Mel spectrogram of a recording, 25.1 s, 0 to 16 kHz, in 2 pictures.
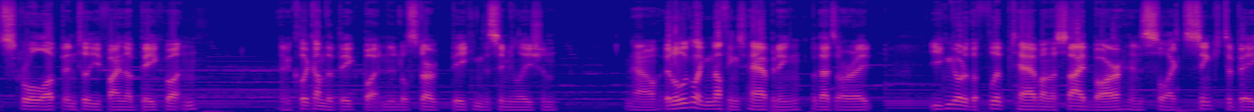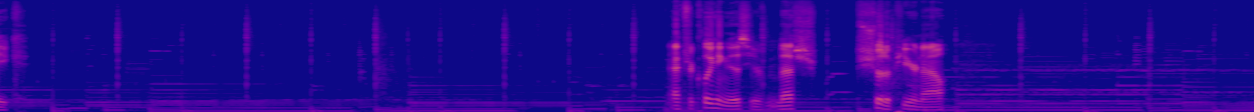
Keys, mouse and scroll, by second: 2.4-2.9 drag, 3.1 middle click, 15.4 click, 18.9 click, 20.4-20.8 drag, 21.8 click, 22.7 middle click, 23.4-23.8 middle drag, 24.4 middle click, 25.0 middle click.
